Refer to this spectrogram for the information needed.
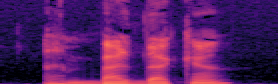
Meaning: baldaquin, canopy
- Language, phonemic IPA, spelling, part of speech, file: French, /bal.da.kɛ̃/, baldaquin, noun, Fr-baldaquin.ogg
